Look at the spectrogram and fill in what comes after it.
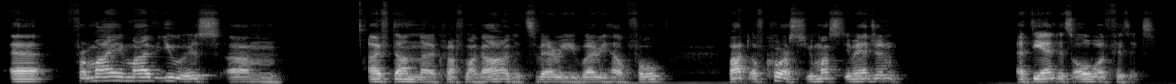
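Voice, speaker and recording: A man with a German accent speaks at a medium pitch and a fairly slow pace, with ordinary pitch variation. He leaves long, frequent pauses in a very clean recording with a silent background. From Germany. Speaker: YouTuber, aviator. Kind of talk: casual vlog monologue. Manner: halting, many fillers and repetitions.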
